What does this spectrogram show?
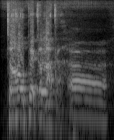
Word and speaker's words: Tohopekaliga: defensive yeah that's it how you say it toho pikalaka what a come on everybody call us toho man but uh yeah i've been over there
